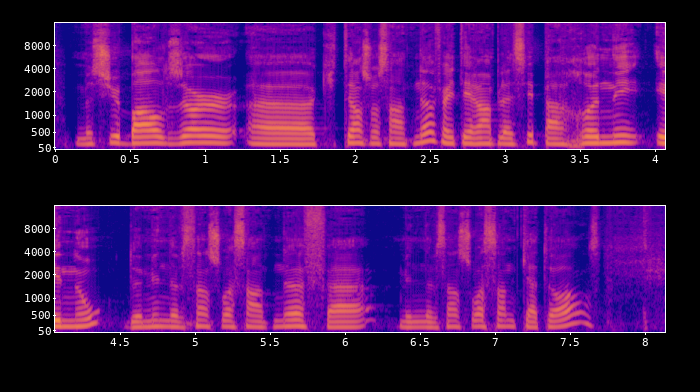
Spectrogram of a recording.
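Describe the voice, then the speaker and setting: At a very slow pace, the voice keeps a fairly even intonation, with a dry, close sound and no echo. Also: man, high pitch for a man. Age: 30s. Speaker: church history teacher. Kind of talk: lecture. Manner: halting.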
